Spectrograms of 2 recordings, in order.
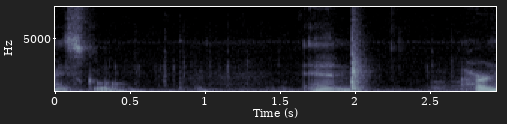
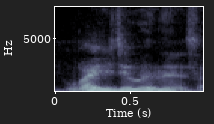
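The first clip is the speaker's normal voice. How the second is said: much higher wondering ask; surprised question; 12 semitones higher, 5 dB louder than usual. Retold or imitated. Lisa asking Chris why cash, high surprise. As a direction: ask in touched disbelief.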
